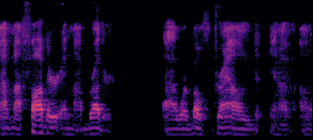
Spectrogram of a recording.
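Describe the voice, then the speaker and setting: A very slow pace in an American accent against a quiet background. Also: man. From Nashville, Tennessee; Tennessee. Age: 70s. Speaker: entertainment lawyer. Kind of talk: oral history interview. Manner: halting, many fillers and repetitions. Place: home room. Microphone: video call.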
